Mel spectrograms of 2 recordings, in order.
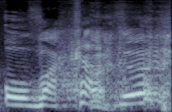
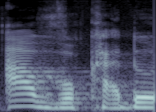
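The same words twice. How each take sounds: First: The first vowel is not an 'ah' sound. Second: The first vowel is an open 'ah' sound. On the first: The speaker calls it wrong. "not avocado" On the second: The speaker calls it right. "So you can hear the ah"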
